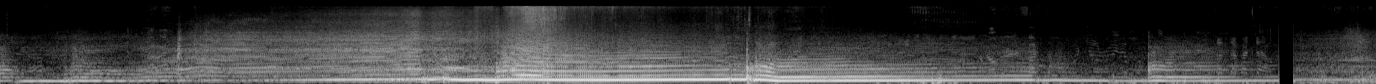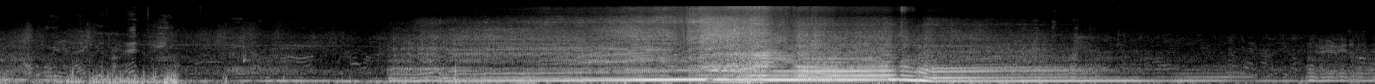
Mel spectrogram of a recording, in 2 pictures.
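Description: Rally cars going by at full throttle, one at a time. Each engine note climbs as the car nears, is loudest as it passes, then drops sharply at a gear change. Two cars pass, about fifteen seconds apart.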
